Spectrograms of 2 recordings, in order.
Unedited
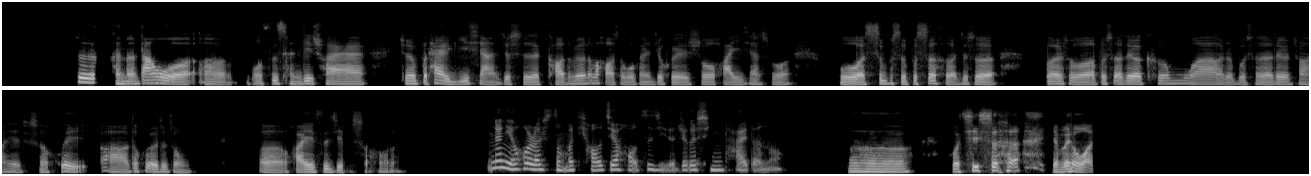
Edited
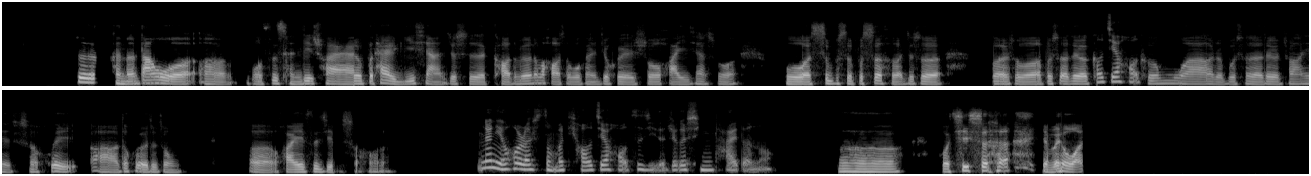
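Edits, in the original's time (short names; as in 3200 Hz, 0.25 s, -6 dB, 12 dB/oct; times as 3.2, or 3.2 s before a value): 3.52–4.06 cut
19.01–19.45 copy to 11.49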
